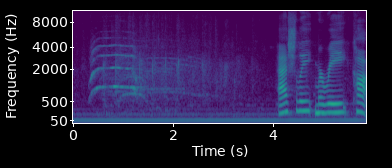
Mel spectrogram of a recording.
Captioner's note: audience applauds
